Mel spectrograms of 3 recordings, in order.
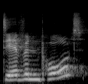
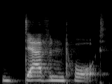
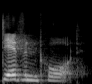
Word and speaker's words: Devonport: Now, it is pronounced Devonport, not Davenport. I repeat, Devonport. D-E, not D-A, like the boxer shorts, I think it is, Davenport.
